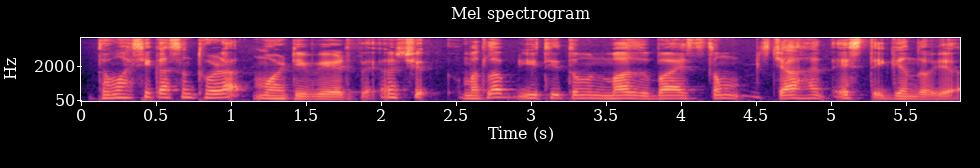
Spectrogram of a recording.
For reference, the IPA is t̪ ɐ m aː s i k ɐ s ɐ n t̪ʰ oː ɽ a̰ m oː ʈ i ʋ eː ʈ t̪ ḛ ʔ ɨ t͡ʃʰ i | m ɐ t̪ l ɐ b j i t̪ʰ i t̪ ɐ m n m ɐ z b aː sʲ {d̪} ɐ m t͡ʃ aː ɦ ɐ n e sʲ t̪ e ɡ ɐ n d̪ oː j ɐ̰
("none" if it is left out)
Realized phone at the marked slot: t̪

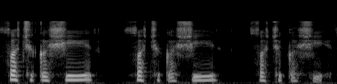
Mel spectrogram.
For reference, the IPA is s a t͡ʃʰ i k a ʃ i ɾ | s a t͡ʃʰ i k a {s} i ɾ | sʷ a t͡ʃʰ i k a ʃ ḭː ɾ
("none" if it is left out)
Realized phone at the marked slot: ʃ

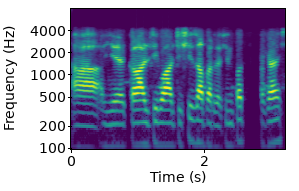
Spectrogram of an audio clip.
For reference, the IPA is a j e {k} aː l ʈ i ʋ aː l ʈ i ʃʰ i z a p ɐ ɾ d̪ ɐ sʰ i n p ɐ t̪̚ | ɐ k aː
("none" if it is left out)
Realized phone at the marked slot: k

